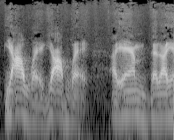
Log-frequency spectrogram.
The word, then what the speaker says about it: Yahweh: So depending which vowels you put in it, but the accepted pronunciation is Yahweh.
